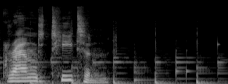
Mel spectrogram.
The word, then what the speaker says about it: Grand Teton: know this in the United States it's actually pronounced Grand Teton there's actually quite a lude way to remember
